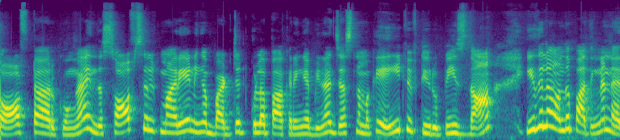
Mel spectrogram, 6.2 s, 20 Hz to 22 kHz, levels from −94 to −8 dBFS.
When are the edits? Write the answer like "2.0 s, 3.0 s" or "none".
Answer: none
